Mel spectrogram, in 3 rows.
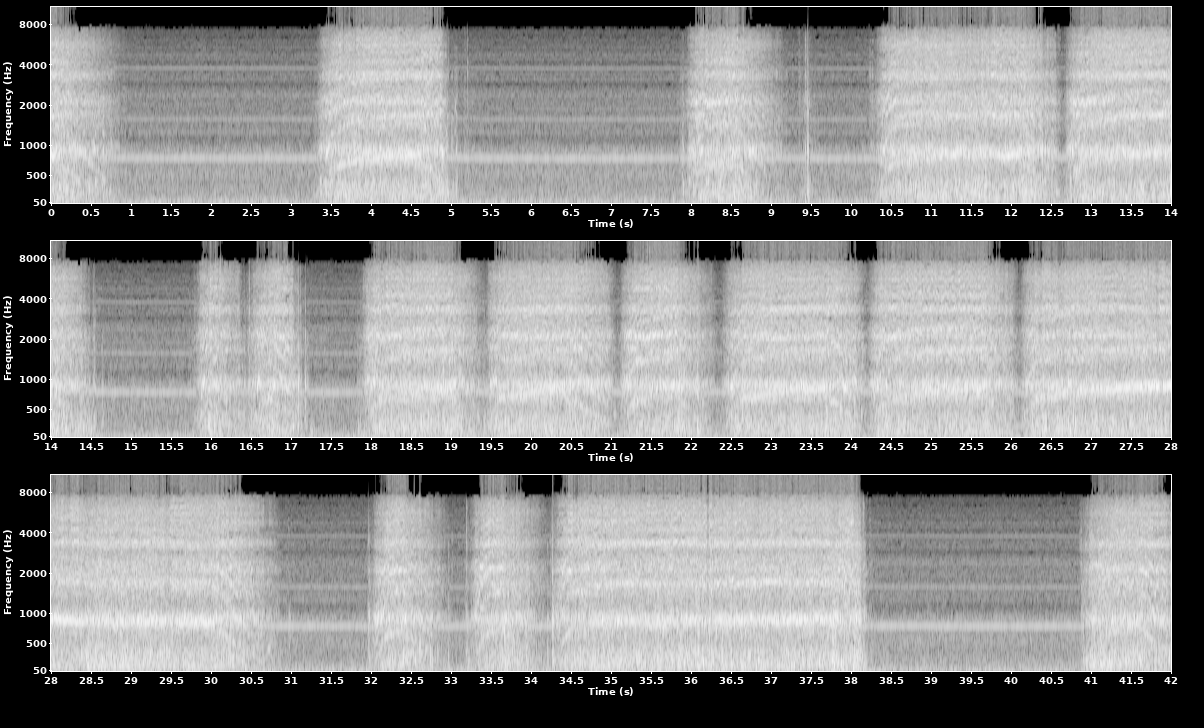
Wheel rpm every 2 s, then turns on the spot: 20, 40, 80, 0, 50, 150, 130, 40, 30, 130, 110, 120, 140, 170, 220, 40, 50, 160, 220, 20, 60.
4-6 16-22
